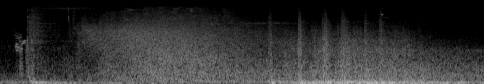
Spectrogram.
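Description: Mech weapons open fire on a Thunderbolt in BattleTech: a burst of heavy booming impacts and rumbling blasts building into a dense, loud barrage.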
